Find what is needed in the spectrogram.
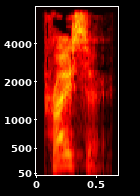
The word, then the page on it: pricer: British English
